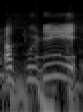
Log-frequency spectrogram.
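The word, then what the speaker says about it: アプリ: But apuri is how they say it in Japan.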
